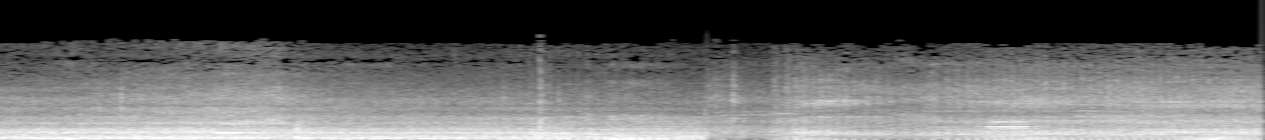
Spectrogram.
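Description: Motorcycle riding through city traffic: a steady rush of wind and engine noise, with a short high beep about seven and a half seconds in.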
